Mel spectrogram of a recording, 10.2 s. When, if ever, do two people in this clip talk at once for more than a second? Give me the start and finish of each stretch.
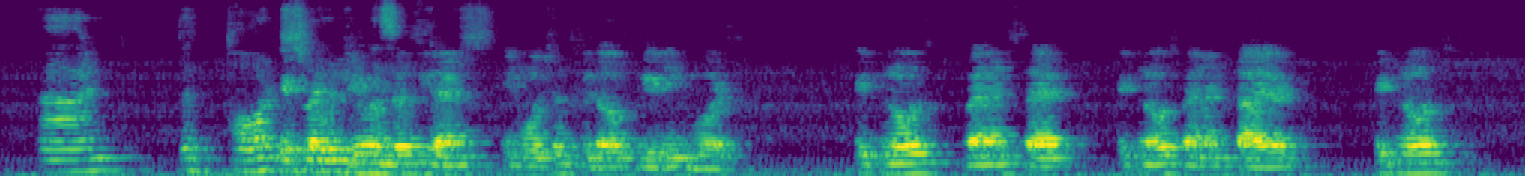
1.9-3.2

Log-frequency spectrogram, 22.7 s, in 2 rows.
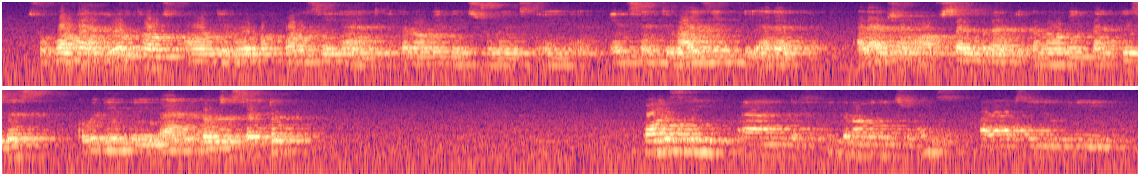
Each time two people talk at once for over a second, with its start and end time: none

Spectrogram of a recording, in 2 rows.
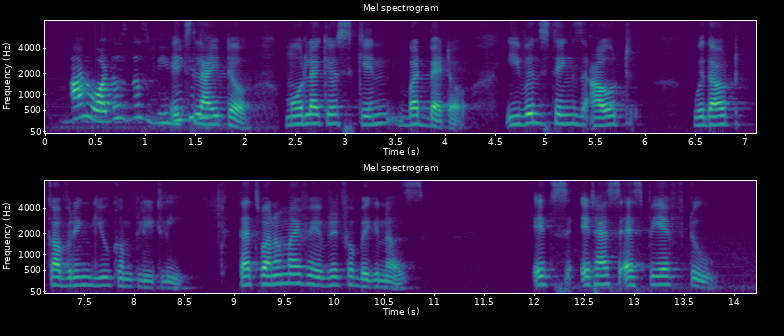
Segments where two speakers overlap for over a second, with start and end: none

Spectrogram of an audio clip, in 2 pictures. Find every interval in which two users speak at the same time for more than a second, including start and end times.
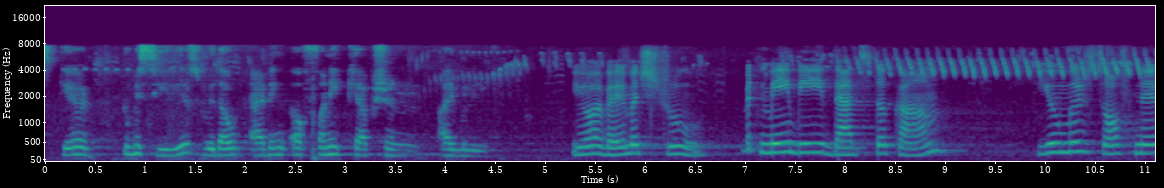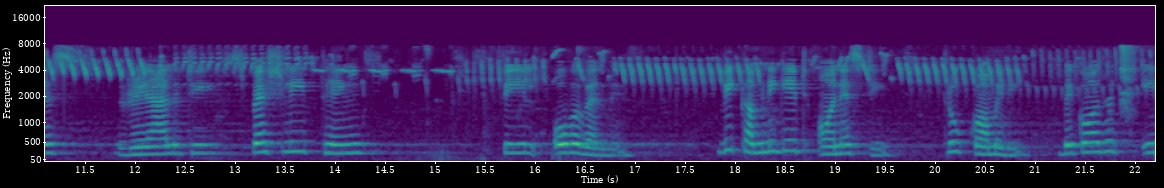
none

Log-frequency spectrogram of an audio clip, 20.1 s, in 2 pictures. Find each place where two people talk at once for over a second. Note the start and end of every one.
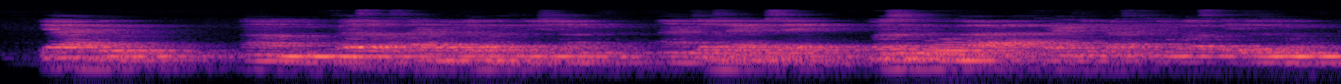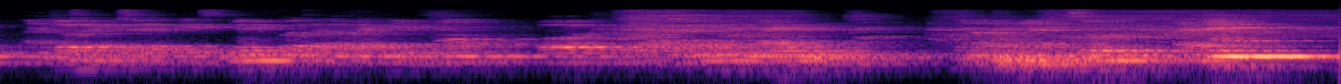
none

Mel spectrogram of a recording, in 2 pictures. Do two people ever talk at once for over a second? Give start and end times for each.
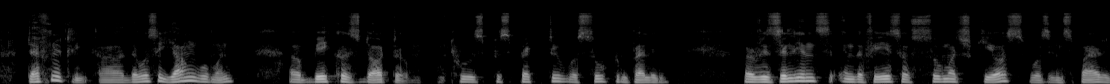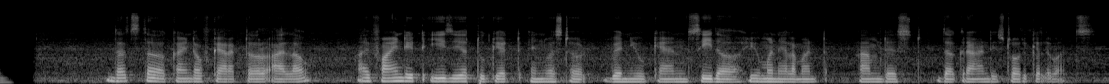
none

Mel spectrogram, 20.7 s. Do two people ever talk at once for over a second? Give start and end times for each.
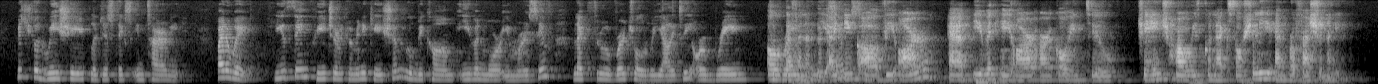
11.5-12.9

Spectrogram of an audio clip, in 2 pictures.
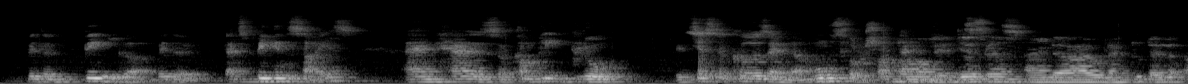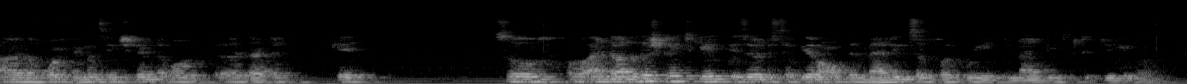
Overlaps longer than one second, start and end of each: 8.9-10.2

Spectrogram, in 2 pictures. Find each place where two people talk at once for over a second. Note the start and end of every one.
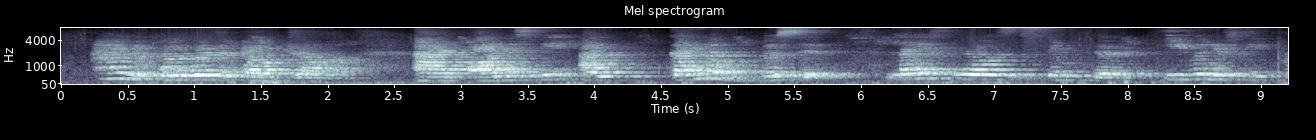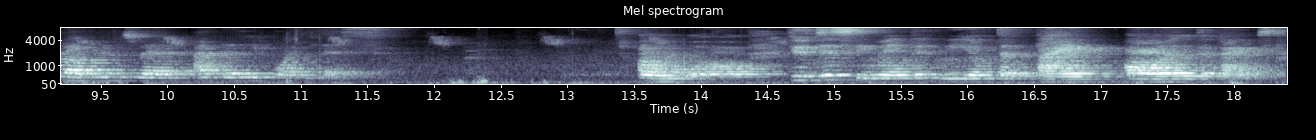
none

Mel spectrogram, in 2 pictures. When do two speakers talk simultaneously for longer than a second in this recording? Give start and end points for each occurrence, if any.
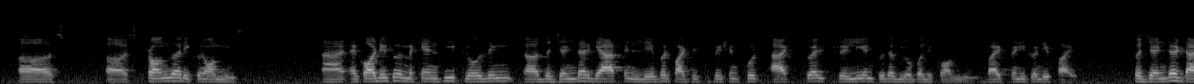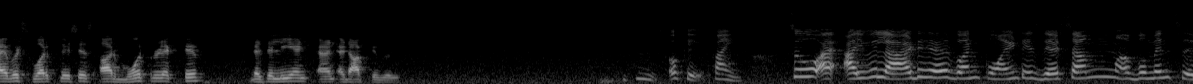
none

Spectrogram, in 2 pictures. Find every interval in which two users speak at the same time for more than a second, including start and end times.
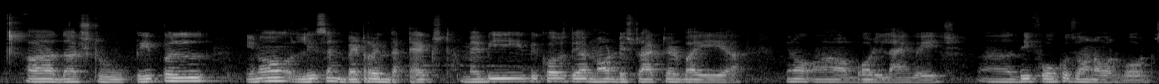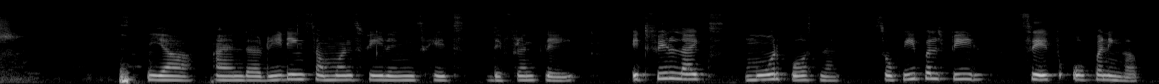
none

